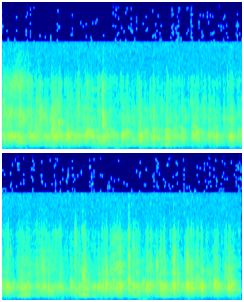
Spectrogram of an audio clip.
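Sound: audience clapping hands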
